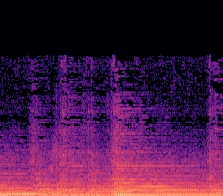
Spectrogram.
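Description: Cutaway acoustic guitar being strummed. One chord rings on, and a new chord is strummed about a second in.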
